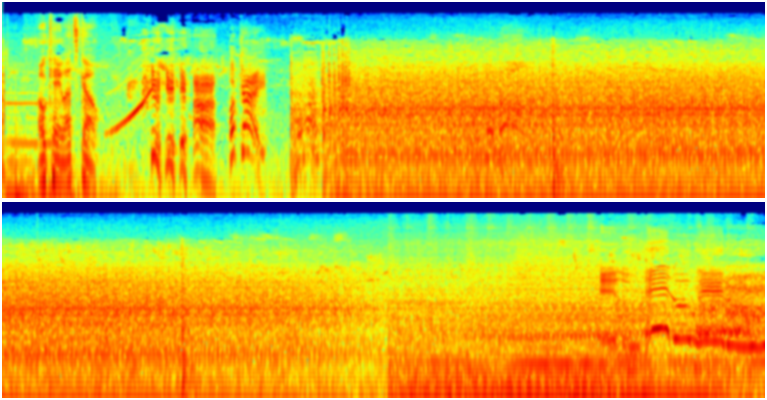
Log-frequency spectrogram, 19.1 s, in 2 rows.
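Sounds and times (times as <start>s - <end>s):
engine running and idling: 3.6s - 19.0s.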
